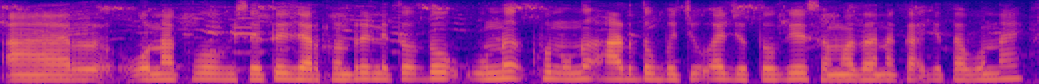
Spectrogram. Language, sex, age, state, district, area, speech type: Santali, female, 30-45, Jharkhand, East Singhbhum, rural, spontaneous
